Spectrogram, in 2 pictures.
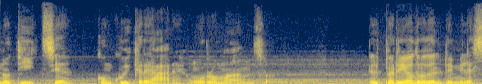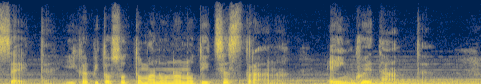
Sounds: Speech, Music

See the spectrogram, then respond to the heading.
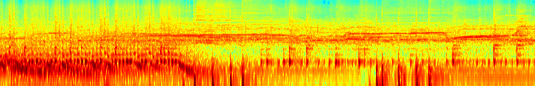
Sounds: Drum kit, Drum, Musical instrument, Music

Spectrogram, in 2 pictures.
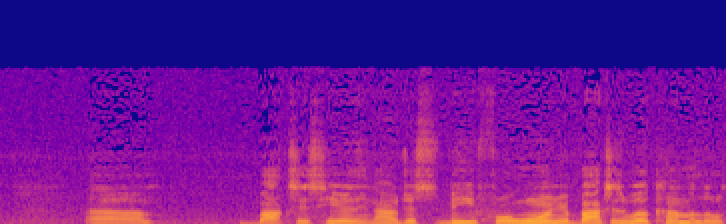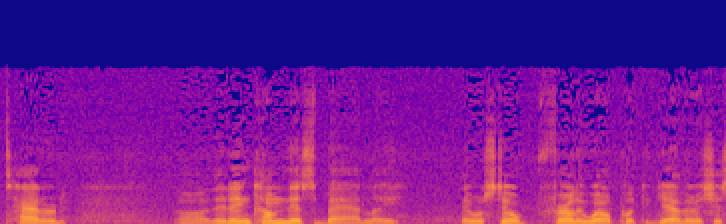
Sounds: Speech

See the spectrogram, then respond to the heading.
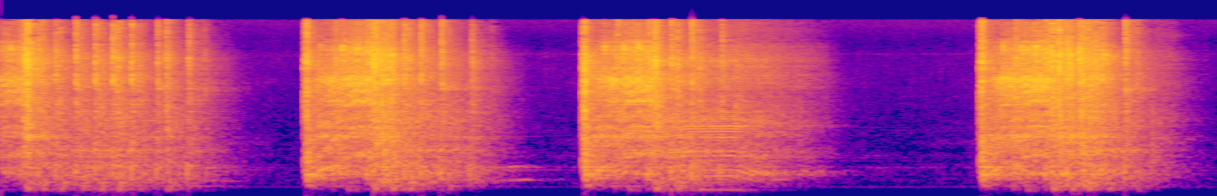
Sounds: Engine knocking

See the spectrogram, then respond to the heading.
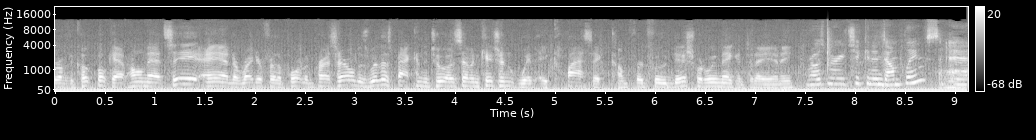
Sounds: Speech

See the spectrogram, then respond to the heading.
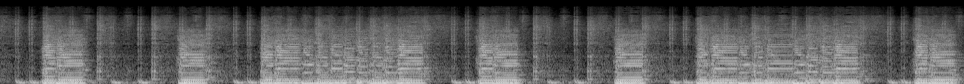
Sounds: Musical instrument, Acoustic guitar, Guitar, Electric guitar, Music, Plucked string instrument

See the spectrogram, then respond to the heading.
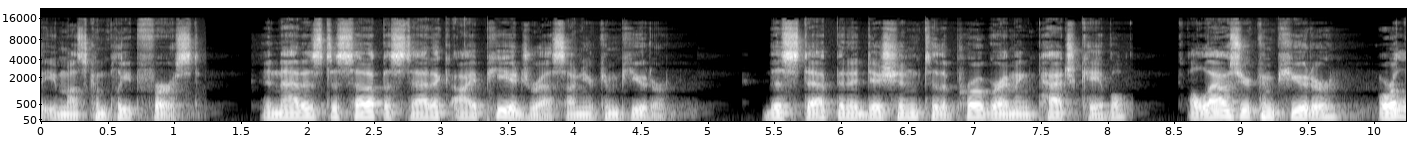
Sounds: Speech

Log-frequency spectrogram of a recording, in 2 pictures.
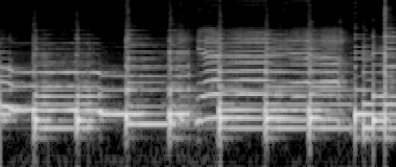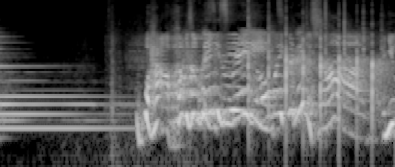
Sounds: playing ukulele

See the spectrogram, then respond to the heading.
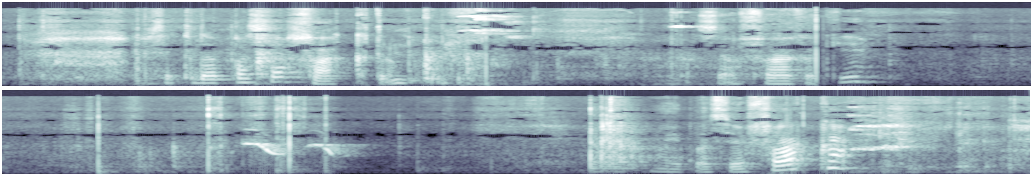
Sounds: Speech

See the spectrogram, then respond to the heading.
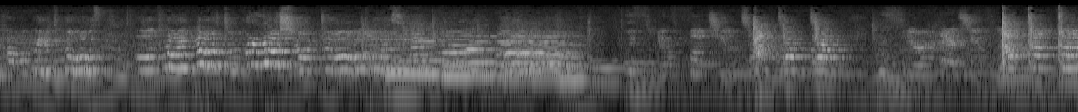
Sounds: inside a large room or hall, Music

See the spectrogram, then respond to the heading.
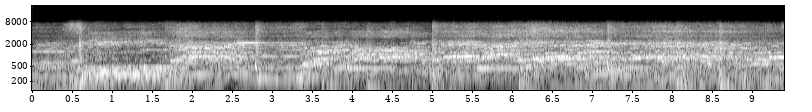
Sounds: Gospel music, Music

